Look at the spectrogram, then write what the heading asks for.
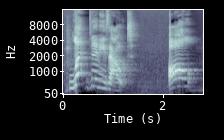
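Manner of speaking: usual speaking voice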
